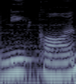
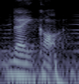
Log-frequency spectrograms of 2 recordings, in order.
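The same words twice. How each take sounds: First: The first vowel sounds like 'ee'. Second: The first vowel sounds like 'eye'. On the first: It is the original Japanese pronunciation. "it's a Japanese company, so the correct way to pronounce it would be Nikon" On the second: It is the usual English pronunciation. "in English, we pronounce the I from Nikon as I"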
